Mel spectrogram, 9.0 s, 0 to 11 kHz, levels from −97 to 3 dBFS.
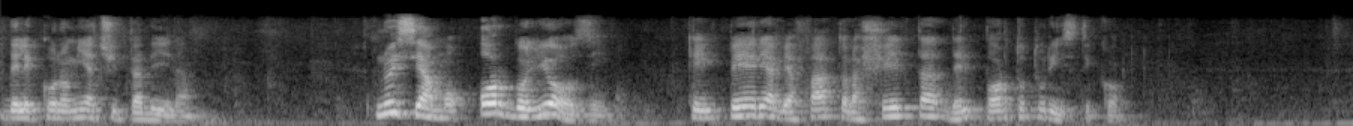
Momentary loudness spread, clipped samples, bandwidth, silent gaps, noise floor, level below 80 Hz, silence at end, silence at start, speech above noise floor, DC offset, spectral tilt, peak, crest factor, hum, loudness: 17 LU; under 0.1%; 7.8 kHz; none; -56 dBFS; -56 dBFS; 1.5 s; 0 s; 33 dB; under 0.1%; -5 dB/octave; -4 dBFS; 22 dB; none; -23 LUFS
